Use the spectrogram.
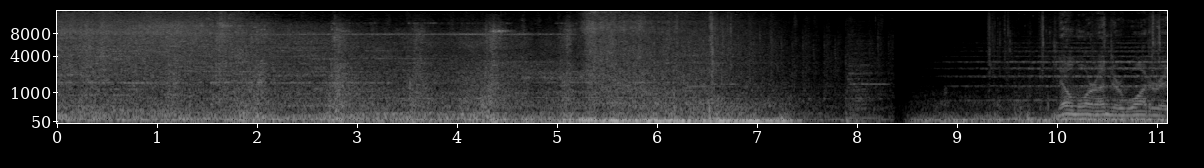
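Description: Train rolling along in Onimusha 3: Demon Siege, a loud steady rumble with rhythmic clatter that fades out briefly before ambient sound returns, with someone talking over it.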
